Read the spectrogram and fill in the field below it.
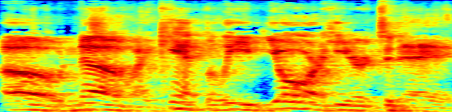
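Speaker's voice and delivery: very loud, creepy delivery. Waddling toward a woman, the speaker retells what he said, in a creepy voice. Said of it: "in this kind of creepy voice".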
